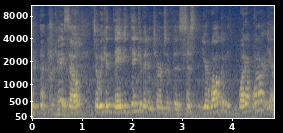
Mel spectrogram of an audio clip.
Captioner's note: laugh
